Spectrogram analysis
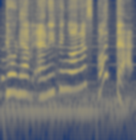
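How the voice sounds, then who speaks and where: A woman voicing a small, childlike fairy companion in an anime game, squeaky and perky, full of exclamations. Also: moderate pace. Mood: curious. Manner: exclamatory, refers to self in third person. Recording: loud game music underneath.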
